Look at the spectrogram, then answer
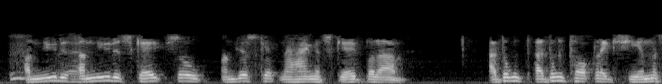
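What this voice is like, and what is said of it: Thick Northern Irish Belfast accent. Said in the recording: “I've got a lot thicker accent than Seamus ... I think it's pretty manly accent you got going there ... Well, it's very thick ... I'm Northern Irish. I'm way up north in Belfast.”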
